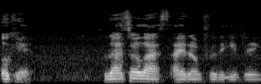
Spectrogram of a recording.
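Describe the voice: A man talks at a fairly quick pace. His pitch shows little movement. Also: medium pitch for a man.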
